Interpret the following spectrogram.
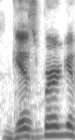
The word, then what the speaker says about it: Gisbergen: a 124 scale salvino Jor Shane Van G gisbergen is that how you say his name that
